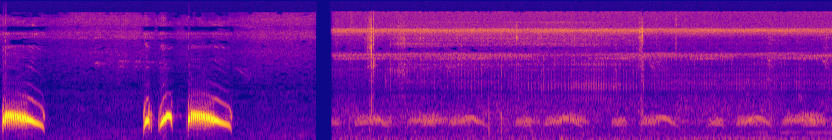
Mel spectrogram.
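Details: Spotted dove, a bổi bird, giving thổ-style coos mixed with cấn sấm. A few loud hollow coos open, then, after a pause, softer repeated coos continue over a steady hum and a high whine.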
